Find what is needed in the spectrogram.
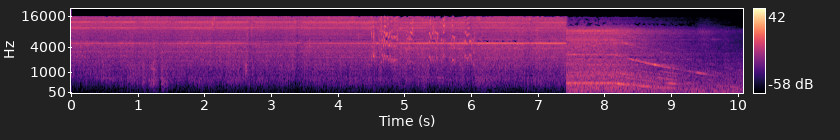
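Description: Small battery-powered shop vac running steadily with a high whine as it sucks loosened dirt out of a planter seed meter. About seven seconds in it is switched off, and the motor winds down with a falling pitch.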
